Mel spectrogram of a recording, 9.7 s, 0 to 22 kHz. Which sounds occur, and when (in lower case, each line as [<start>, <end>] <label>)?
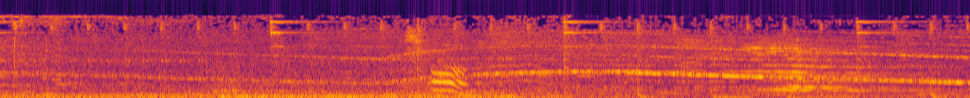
[0.00, 9.70] music
[0.00, 9.70] siren
[0.10, 0.19] generic impact sounds
[2.67, 3.29] bell
[4.03, 4.72] child speech
[5.65, 6.31] bell
[6.51, 7.96] singing
[7.46, 9.61] vehicle horn
[8.53, 9.08] bell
